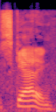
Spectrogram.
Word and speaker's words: Scadding: it is a scatting cabin. Scatting. Scatting with a D. Yeah, Yeah. SCADDING. Like that? Yes.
